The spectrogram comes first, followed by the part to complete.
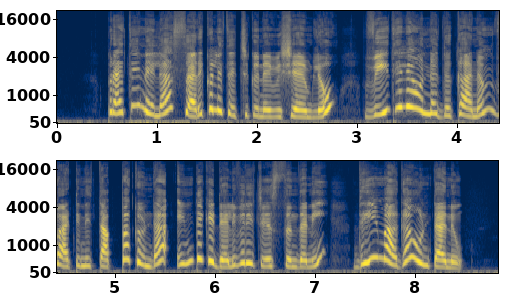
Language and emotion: Telugu, happy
